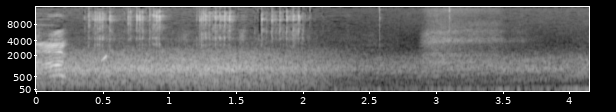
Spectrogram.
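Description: Carp fishing reel rattling as a hooked carp takes line, with scattered clicks over it, dying away after about two seconds.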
